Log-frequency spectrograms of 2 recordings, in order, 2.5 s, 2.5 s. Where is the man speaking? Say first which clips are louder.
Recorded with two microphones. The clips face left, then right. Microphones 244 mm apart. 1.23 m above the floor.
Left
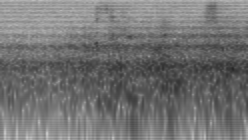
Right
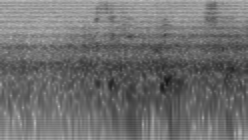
Right 5 dB; 35° right (ahead or behind), 1.9 m.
